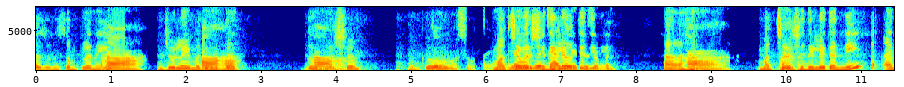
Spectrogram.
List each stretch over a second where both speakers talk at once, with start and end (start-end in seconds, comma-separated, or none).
6.2-7.7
